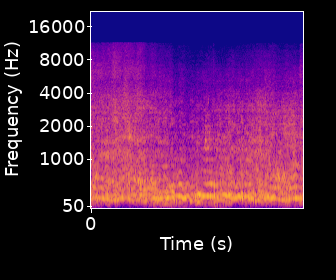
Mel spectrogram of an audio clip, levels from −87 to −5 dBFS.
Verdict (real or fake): fake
